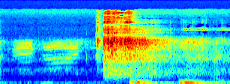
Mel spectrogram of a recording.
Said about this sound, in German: Scheiß Panzer schießen alle jetzt auf mich, Digga. Seine Minikanone da.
